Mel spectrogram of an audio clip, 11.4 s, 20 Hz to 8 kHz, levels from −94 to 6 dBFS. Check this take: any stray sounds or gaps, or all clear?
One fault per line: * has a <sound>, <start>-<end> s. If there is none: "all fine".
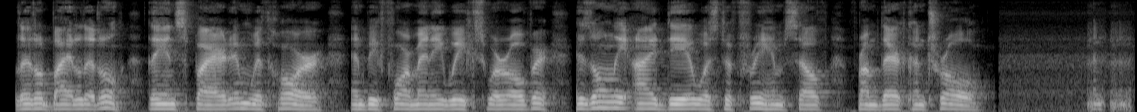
* has a laugh, 10.9-11.3 s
